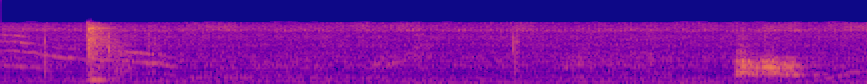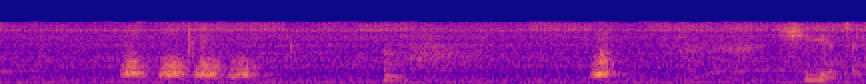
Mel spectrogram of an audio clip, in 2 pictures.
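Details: Tiger, a pet cat, angry because another cat, KcKillercat, wants up on the outside window ledge too; short harsh yowling bursts come in a cluster around the middle, with a few scattered grumbles and quiet room background.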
